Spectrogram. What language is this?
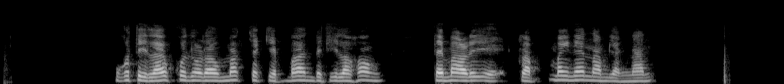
Thai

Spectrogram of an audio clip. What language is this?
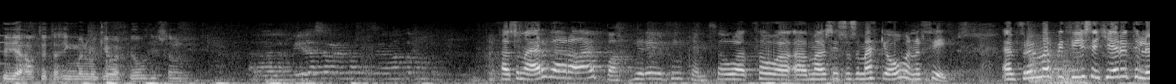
Icelandic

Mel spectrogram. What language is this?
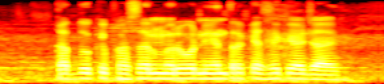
Magahi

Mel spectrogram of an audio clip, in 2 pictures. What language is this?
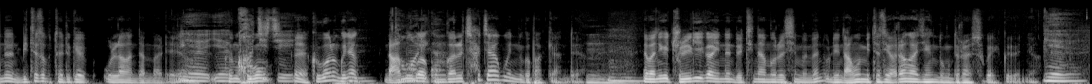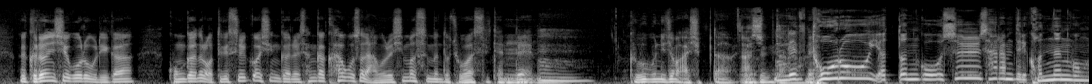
Korean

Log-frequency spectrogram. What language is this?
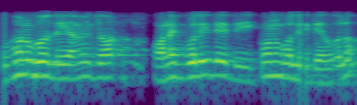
Bangla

